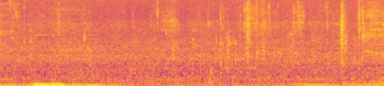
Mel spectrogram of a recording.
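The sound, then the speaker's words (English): Someone chewing a piece of orange-flavoured chocolate infused with orange oil, with soft, irregular crackly mouth clicks over a low background rumble; no one speaks. “What's your thoughts as you munch down on that?”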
